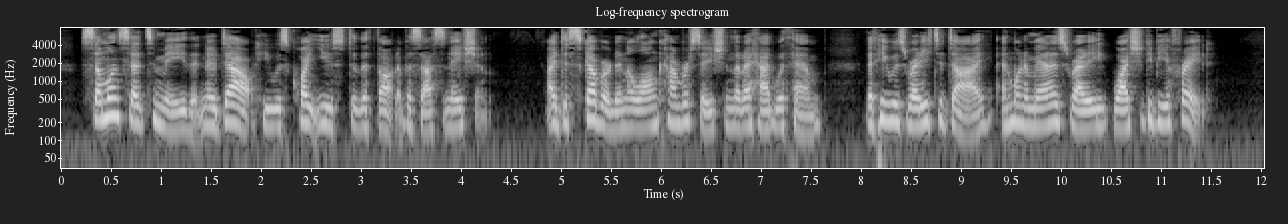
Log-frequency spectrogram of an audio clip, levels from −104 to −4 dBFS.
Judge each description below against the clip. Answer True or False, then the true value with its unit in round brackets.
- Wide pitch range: False (3.3 semitones)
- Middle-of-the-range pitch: True (175 Hz)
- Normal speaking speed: False (220 wpm)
